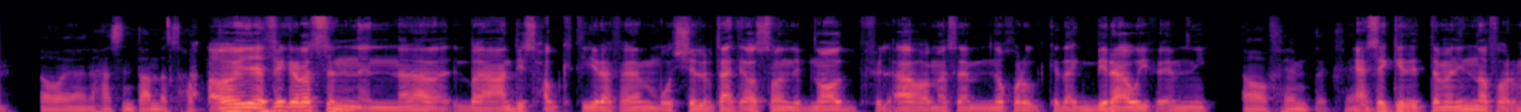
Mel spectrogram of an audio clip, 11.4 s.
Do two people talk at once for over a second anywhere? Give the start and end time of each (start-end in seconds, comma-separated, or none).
none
